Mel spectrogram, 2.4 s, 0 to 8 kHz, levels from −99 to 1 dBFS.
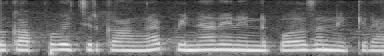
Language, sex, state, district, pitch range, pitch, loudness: Tamil, female, Tamil Nadu, Nilgiris, 215-235 Hz, 225 Hz, -13 LUFS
